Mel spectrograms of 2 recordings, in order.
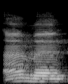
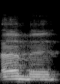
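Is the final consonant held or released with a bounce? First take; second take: released; released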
